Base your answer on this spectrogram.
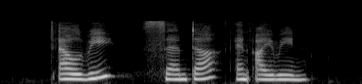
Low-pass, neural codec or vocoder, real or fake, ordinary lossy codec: none; codec, 16 kHz, 1 kbps, X-Codec, HuBERT features, trained on LibriSpeech; fake; none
